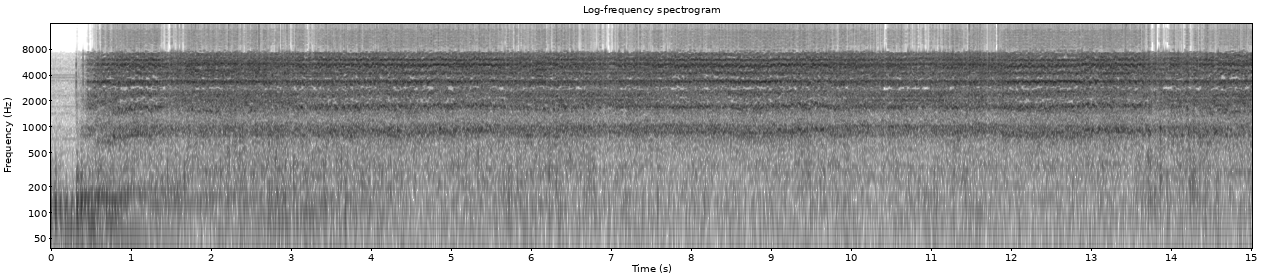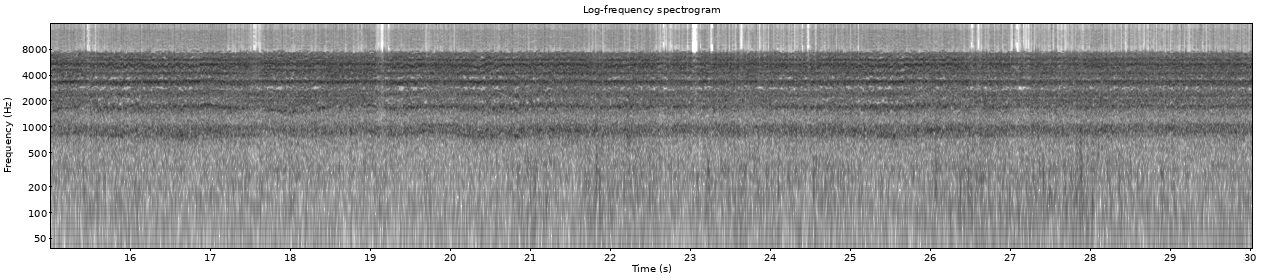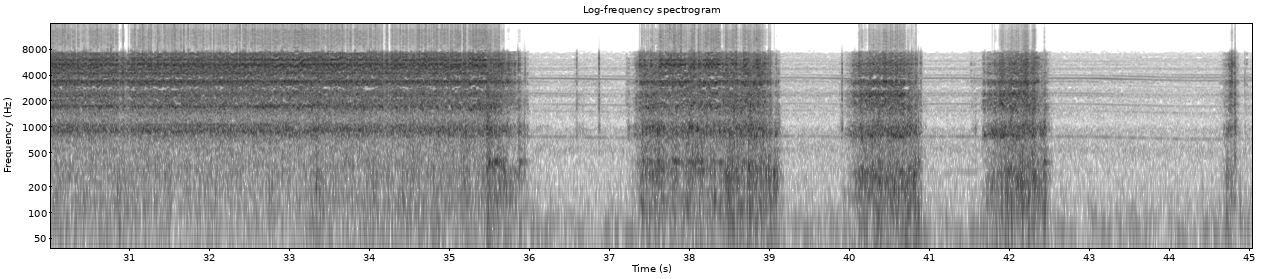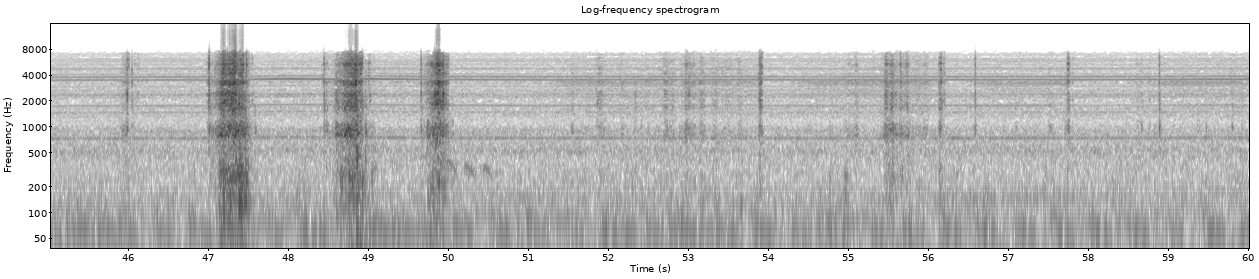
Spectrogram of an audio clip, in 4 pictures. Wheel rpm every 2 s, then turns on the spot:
110, 220, 220, 230, 220, 230, 220, 220, 210, 220, 220, 220, 230, 230, 230, 230, 230, 210, 40, 110, 70, 30, 0, 20, 20, 10, 10, 10, 0, 0.
38-40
